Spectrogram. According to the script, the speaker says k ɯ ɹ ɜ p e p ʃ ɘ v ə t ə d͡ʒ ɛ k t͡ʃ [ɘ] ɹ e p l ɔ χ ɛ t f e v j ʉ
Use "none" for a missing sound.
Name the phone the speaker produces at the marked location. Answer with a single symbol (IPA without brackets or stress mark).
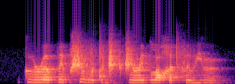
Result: ɘ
